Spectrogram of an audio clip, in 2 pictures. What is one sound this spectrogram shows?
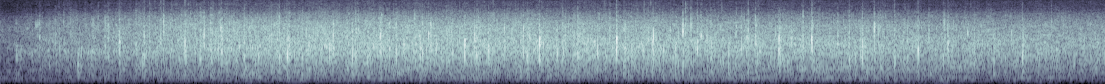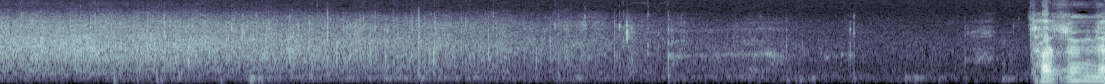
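An audience applauds in a large hall, the clapping slowly fading.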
